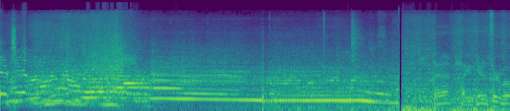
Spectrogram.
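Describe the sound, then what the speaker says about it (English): A Koenigsegg Regera RS Phoenix hypercar revs loudly at a car show, its engine pitch climbing and holding in long sweeping tones with a whistling turbo, a brief cut near the end before it revs again. "Yeah, I can hear the turbo."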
